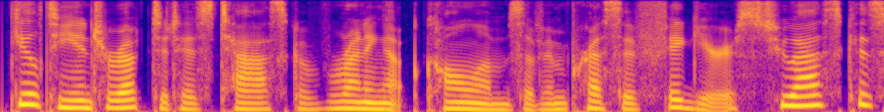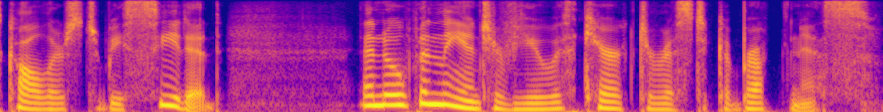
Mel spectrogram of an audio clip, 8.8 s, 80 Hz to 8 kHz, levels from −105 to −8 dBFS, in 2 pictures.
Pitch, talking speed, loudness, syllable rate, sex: 180 Hz, 170 wpm, -17 LUFS, 5.9 syllables/s, female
